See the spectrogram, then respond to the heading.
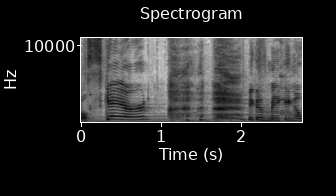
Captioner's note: laughs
